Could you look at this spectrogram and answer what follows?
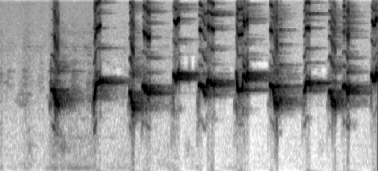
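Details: Trucuk, the yellow-vented bulbul, singing the long 'ropel' rolling song: after brief quiet, a burst of clipped whistled notes, some falling and some level, roughly three per second, bright and clear without other noise.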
